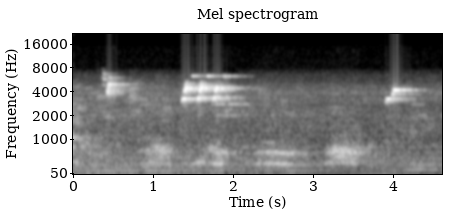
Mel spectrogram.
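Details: Spanish European goldfinch singing a clean-style song (cante limpio), recorded 22 August 2018: short bright twittering bursts, high and trilled, in three separate phrases with quiet pauses between them.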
